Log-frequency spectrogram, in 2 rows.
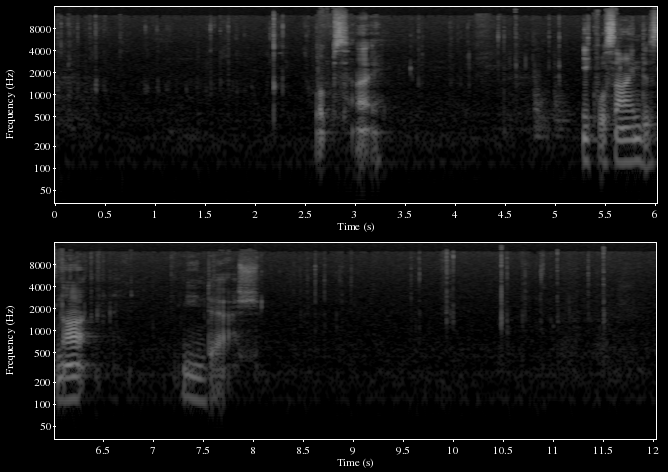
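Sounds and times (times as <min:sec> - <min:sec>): faint laptop keyboard typing: 0:00.0 - 0:02.7, 0:03.5 - 0:05.2, 0:06.2 - 0:06.9, 0:08.0 - 0:12.0.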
